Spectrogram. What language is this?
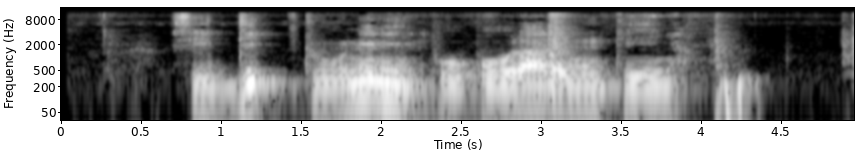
Borgu Fulfulde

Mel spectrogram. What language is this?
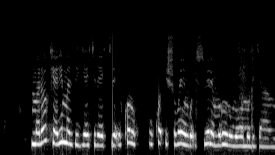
Kinyarwanda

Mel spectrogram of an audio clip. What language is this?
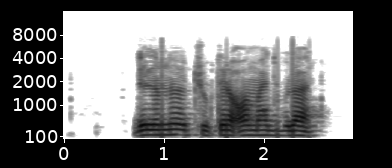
Uzbek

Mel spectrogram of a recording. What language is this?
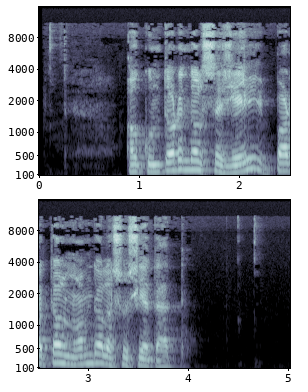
Catalan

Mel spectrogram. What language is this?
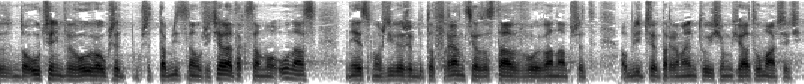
Polish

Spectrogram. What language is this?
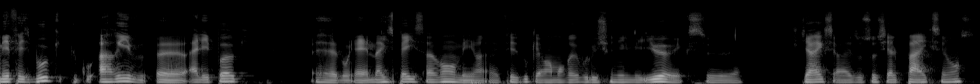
French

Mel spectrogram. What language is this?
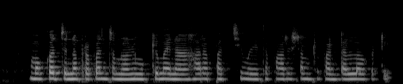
Telugu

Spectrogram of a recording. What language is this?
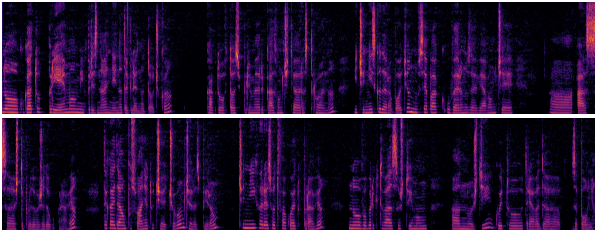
Bulgarian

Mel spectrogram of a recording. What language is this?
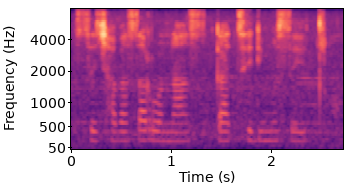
Tswana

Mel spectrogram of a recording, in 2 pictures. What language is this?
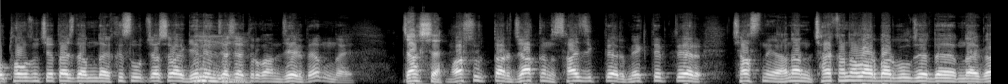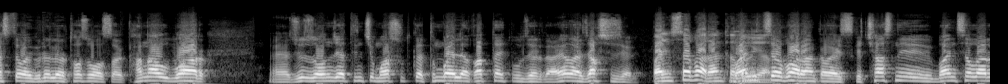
Turkish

